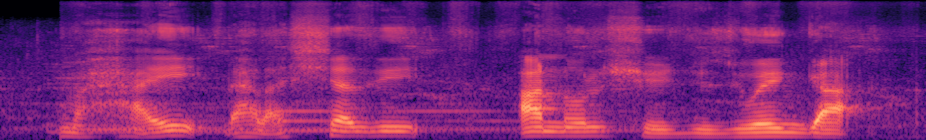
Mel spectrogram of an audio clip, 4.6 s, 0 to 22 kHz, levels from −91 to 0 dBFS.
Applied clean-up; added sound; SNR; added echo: none; Harp + Toilet flush; 18 dB; none.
